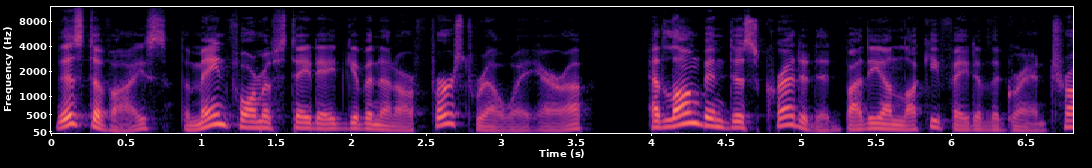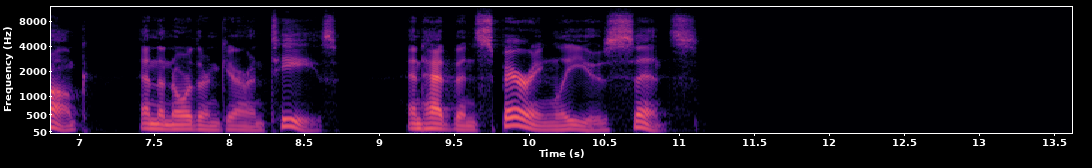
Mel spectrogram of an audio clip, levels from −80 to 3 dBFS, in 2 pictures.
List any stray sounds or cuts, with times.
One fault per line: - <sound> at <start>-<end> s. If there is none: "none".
none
